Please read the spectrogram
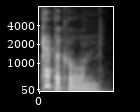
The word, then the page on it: peppercorn: British English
